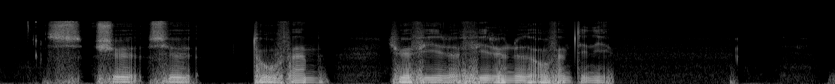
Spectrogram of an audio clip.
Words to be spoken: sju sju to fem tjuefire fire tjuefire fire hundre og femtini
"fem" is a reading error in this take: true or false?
false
